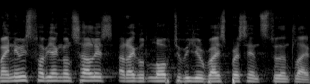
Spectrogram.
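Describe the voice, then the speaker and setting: Talking at a very fast pace, a man with a Spanish accent uses a fairly high pitch and fairly even intonation. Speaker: student election candidate. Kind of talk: campaign debate speech. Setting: stage with audience.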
